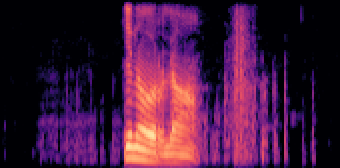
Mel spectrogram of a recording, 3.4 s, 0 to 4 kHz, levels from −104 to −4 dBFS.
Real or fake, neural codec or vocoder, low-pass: real; none; 3.6 kHz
